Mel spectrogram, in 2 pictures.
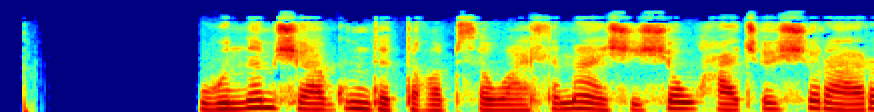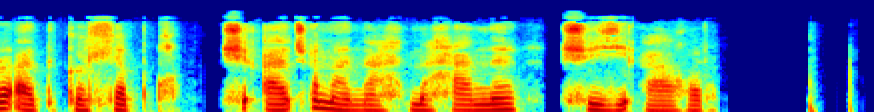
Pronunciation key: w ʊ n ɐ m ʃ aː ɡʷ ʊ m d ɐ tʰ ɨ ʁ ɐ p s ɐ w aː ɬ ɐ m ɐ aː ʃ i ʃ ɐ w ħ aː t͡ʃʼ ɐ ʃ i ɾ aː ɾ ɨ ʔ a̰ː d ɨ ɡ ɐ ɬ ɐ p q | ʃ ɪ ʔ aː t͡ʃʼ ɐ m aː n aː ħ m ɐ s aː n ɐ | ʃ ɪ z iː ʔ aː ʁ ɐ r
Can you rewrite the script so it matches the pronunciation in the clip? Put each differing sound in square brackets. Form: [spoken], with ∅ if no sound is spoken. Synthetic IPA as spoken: w ʊ n ɐ m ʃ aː ɡʷ ʊ m d ɐ tʰ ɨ ʁ ɐ p s ɐ w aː ɬ ɐ m ɐ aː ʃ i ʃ ɐ w ħ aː t͡ʃʼ ɐ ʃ [ɪ] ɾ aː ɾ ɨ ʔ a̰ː d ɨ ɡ ɐ ɬ ɐ p q | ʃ ɪ ʔ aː t͡ʃʼ ɐ m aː n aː ħ m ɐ [ħ] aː n ɐ | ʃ ɪ z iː ʔ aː ʁ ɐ r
